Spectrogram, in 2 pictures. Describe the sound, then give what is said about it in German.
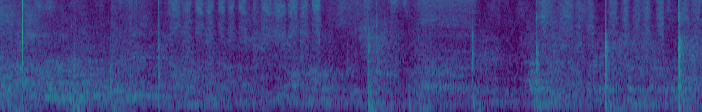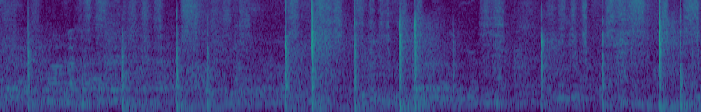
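Chalk or marker writing on a board: a dense run of scratchy strokes and sharp taps, some louder than others, continuing unevenly throughout. “Ich schreibe das nochmal dazu.”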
